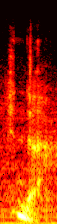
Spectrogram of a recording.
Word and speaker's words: Hinda: Hinda rhymes with Linda. Okay, very good. Hinda.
